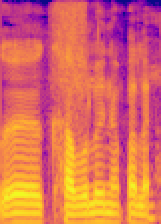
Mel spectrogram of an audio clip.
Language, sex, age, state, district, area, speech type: Assamese, male, 18-30, Assam, Golaghat, rural, spontaneous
